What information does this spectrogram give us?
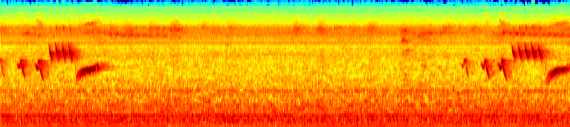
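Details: Green-winged Saltator (Saltator similis) gives two short song phrases about seven seconds apart: quick chipping notes, a rapid trill, then a rising whistle, over a steady low hum throughout.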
